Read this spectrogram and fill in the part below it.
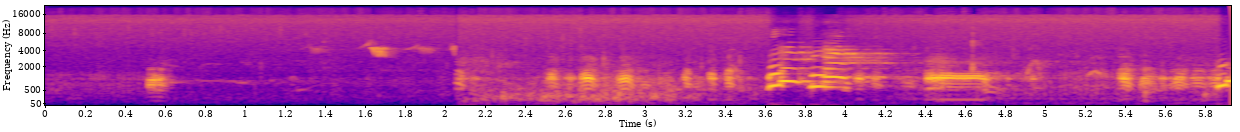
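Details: Greylag goose: one lone honk, then after a pause a burst of overlapping nasal, harsh honks and cackling from several birds, with a low rumbling murmur beneath.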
